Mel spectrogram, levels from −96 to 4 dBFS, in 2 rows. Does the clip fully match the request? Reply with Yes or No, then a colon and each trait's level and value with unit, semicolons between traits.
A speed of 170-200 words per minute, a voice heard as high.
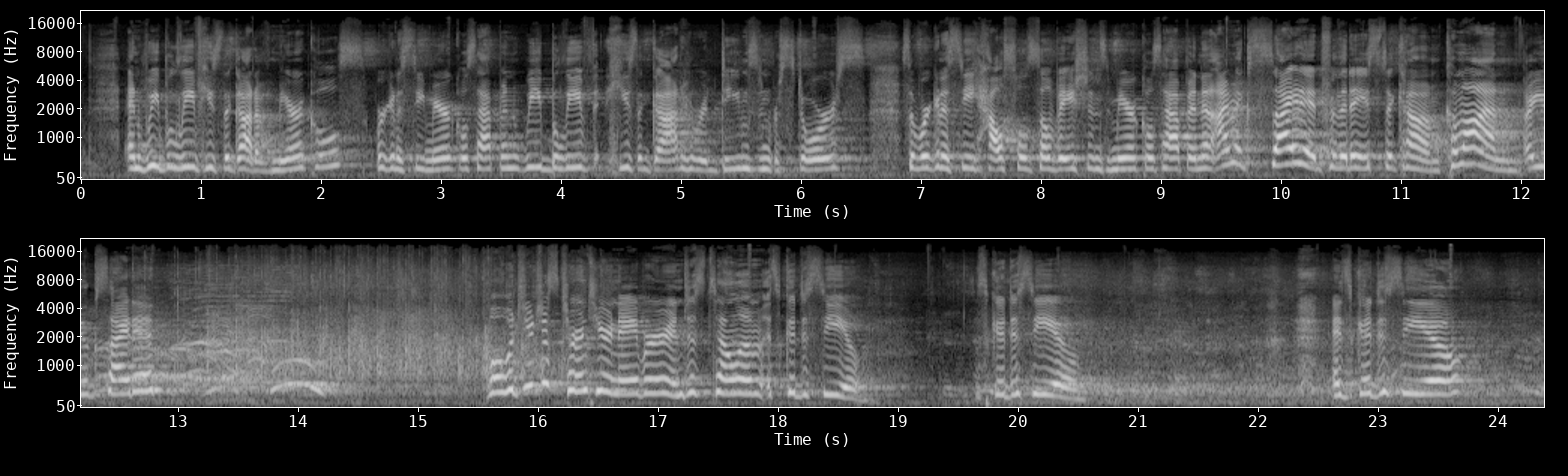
Yes: average, 180 wpm; very high, 290 Hz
